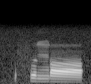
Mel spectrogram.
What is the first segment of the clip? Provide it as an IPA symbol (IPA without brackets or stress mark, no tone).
f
